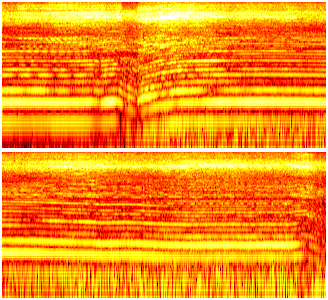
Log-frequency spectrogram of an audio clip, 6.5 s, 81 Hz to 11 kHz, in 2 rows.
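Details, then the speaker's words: 120cc stroker Honda Elite two-stroke with the needle clip moved to the top setting and the air-fuel adjusted, held wide open: a high wail that dips, recovers and then sags; running lean on the top end, with the owner planning a 45 pilot and the clip moved down. "oh now it's running lean the top end yeah so it needs to be down jetted a lot pilot up jetted in the top end for sure it's not getting fuel in the top end now"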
